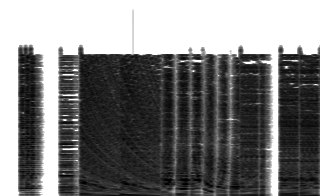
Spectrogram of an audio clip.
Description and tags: Bass/lead/synth combination
bass, dubstep, dupstep, lead, melody, sequence, synth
